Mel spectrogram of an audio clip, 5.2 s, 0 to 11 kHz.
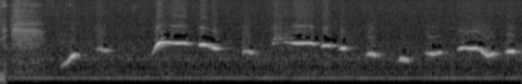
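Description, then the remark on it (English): A person whistles the jaunty, bouncy theme tune of an early-1960s black-and-white TV show in which Ron Howard played Opie, a string of clear melodic notes rising and falling in a steady rhythm, moderately loud over a faint low hum. “Ron Howard, the director, Hollywood director, who I first encountered as Opie on this TV show, and I remember the whistle, but I don't remember the name of the show.”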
